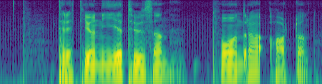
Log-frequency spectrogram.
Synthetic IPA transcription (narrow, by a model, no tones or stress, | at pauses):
t̪ʰɾɛt̪ːɪʊniːʊt̪ʰʉ̟ːsən | t̪ʰv̥oːhɵnd̪ɾaʔɑːʈɔ̰n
